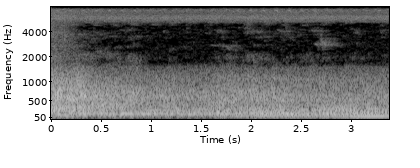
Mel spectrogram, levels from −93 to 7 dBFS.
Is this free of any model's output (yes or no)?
no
